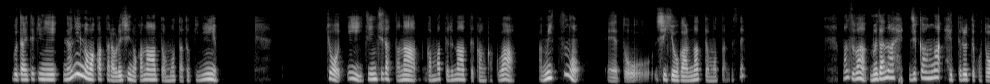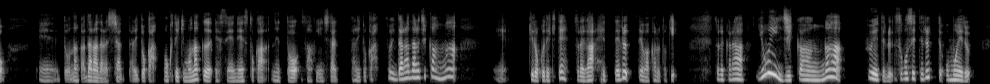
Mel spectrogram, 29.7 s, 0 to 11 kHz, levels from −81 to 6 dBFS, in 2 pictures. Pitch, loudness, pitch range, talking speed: 195 Hz, -23 LUFS, 170-230 Hz, 350 characters per minute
